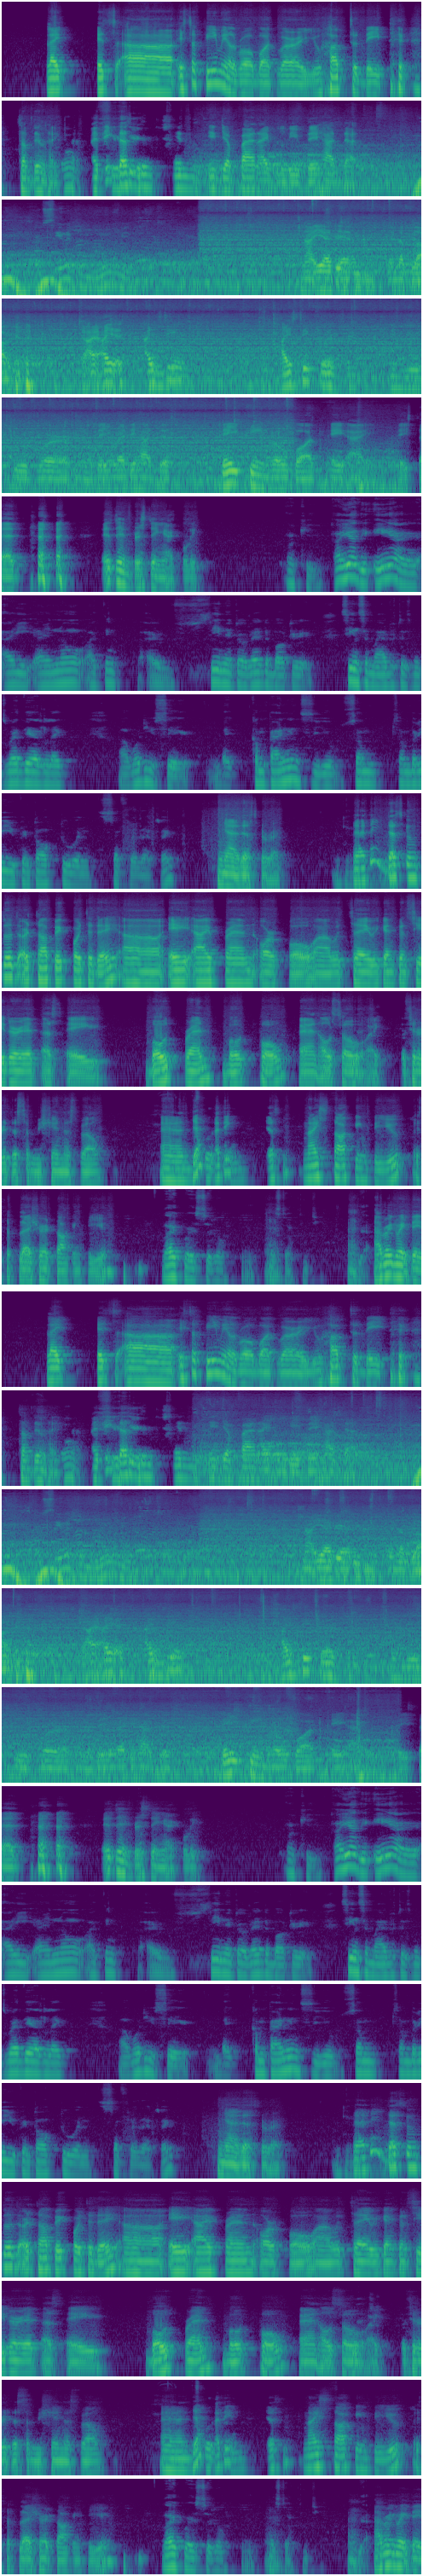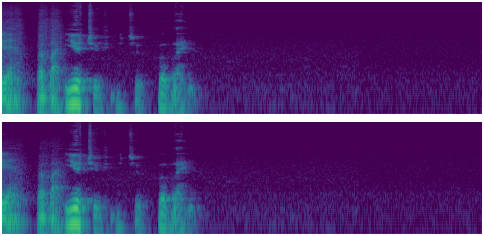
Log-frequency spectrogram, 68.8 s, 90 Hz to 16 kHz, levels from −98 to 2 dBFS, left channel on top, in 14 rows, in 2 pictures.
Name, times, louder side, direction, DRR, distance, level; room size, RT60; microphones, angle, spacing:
voice 1, 1.1-5.6 6.0-6.7 6.9-9.1 13.3-15.2 15.7-16.9 17.6-17.8 18.0-21.7 22.2-25.3 25.8-26.9 41.9-42.6 43.5-50.3 50.9-53.6 54.0-55.3 56.0-56.8 57.2-57.3 57.6-60.3 62.1-62.2 63.1-64.5, left 2 dB, 75° left, 9 dB, 1.2 m, -32 dB
voice 2, 6.1-6.9 10.1-12.7 13.6-14.2 14.8-15.1 15.8-17.3 18.3-18.7 27.9-30.9 31.2-33.1 33.5-35.2 35.8-38.8 39.1-41.4 43.2-43.9 53.3-53.6 54.1-54.2 56.3-57.0 60.9-62.4 63.2-63.3 64.6-65.9, equal, ahead, 7 dB, 0.7 m, -41 dB
sound 1, 7.1-24.4, right 1 dB, 40° right, 1.0 m, -37 dB
sound 2, 12.1-23.1, left 4 dB, 35° left, 3.7 m, -40 dB
11.5 x 7.2 x 3.1 m, 0.32 s
head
